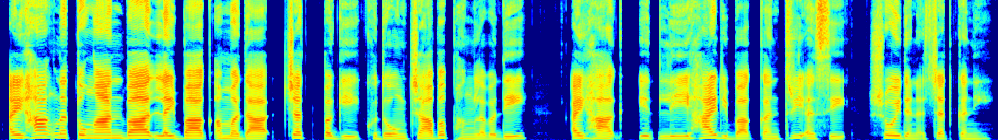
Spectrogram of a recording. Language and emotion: Manipuri, neutral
